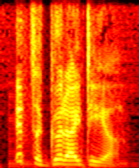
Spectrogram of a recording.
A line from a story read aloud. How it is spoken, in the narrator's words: he said in his usual mentor voice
